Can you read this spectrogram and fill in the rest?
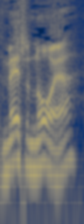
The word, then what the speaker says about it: metanoia: Metanoia. – Metanoia? – I think. – So M-E-T-A-N-O-I-A? – Correct. – Okay. – Metanoia. – Yep. – Nailed it. Is metanoia having too many thoughts?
